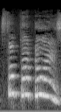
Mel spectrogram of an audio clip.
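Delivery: screechy, very high, squeaky scolding tone. Recalling being told off at school, imitating Miss Roberts's screechy voice. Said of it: "had a really like screechy voice".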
